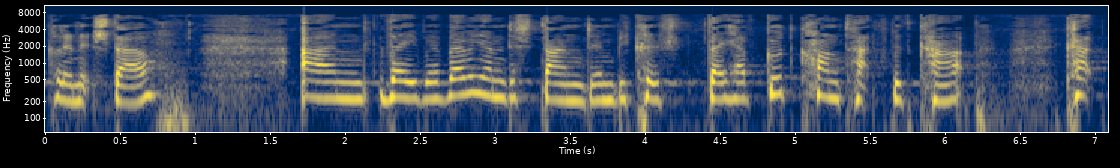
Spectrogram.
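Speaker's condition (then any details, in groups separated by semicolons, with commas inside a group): Deafness; needs to see speaker's face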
